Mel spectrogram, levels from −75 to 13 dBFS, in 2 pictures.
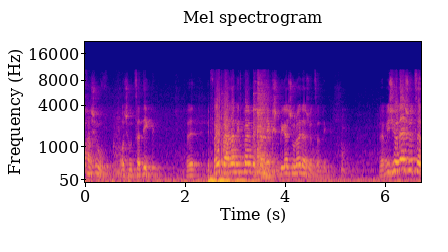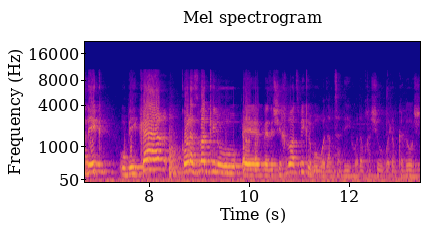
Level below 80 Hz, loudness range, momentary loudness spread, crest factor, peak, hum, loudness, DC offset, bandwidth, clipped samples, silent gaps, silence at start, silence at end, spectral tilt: -22 dBFS; 5 LU; 17 LU; 12 dB; 0 dBFS; none; -11 LUFS; under 0.1%; 10.5 kHz; under 0.1%; none; 0 s; 0 s; -5.5 dB/octave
